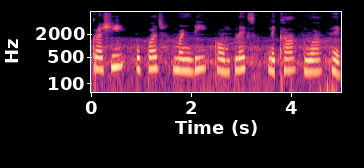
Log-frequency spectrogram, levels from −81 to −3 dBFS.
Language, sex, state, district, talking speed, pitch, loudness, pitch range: Hindi, female, Madhya Pradesh, Dhar, 85 wpm, 230 Hz, -15 LUFS, 215-245 Hz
